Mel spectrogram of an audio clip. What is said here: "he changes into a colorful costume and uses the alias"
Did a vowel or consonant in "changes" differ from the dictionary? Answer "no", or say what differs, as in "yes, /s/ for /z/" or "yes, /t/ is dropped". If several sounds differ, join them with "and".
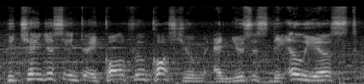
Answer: yes, /s/ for /z/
